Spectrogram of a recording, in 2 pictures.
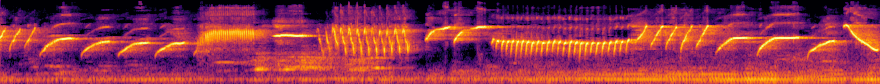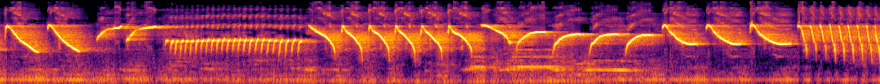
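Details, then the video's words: Canary calling its companion in an extended clear-voiced sequence of downswept whistles, buzzy trills and held tones, rapid and varied throughout. "O SOM DE UM CANÁRIO CHAMANDO SEU AMIGO, VOZ CLARA"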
